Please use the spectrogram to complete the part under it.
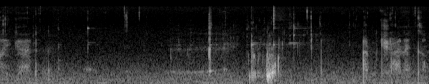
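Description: A young woman gulps a drink close to a microphone.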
